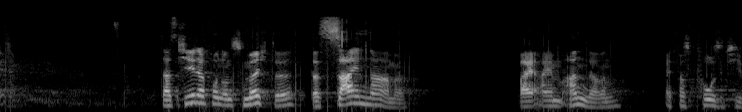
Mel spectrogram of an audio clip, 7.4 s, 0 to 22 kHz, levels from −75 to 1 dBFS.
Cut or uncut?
cut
